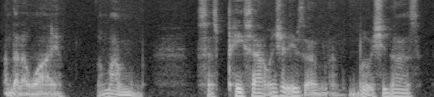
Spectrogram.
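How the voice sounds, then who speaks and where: A British man doing comedy ASMR, muttering haltingly aloud as he types out a script. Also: lowish voice, big pitch swings, creaky, dark tone, breathy edge. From Britain. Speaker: host of a comedy ASMR channel. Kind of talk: ASMR, improvised comedy while typing a script. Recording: faint noise with keyboard clicks and typing. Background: computer keyboard typing.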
